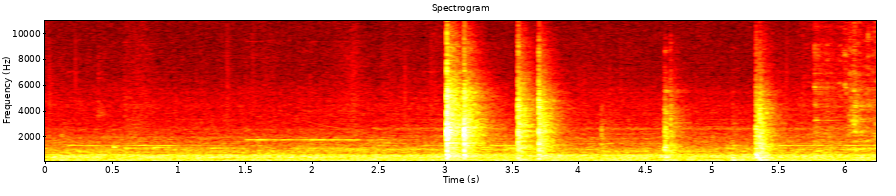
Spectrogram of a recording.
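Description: Soft background music; from about halfway in, a handful of sharp knocks, the first the loudest, from kitchen utensils striking a stainless steel saucepan as vanilla paste goes in.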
